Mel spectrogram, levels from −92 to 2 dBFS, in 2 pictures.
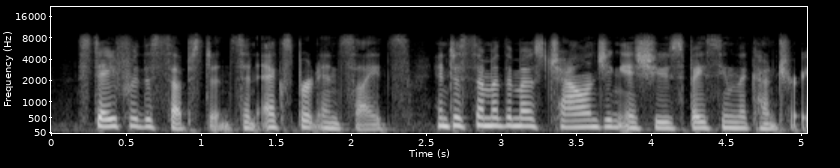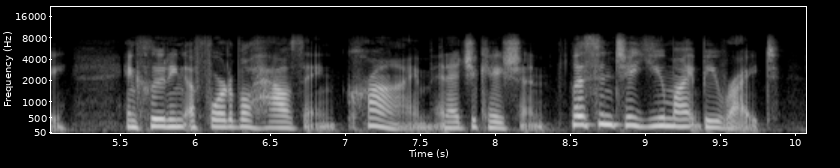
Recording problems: high frequencies cut off; noticeable; nothing above 8 kHz

